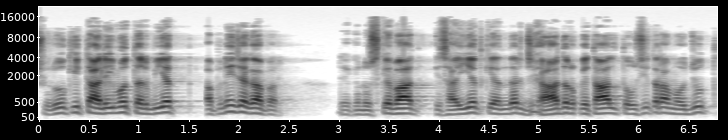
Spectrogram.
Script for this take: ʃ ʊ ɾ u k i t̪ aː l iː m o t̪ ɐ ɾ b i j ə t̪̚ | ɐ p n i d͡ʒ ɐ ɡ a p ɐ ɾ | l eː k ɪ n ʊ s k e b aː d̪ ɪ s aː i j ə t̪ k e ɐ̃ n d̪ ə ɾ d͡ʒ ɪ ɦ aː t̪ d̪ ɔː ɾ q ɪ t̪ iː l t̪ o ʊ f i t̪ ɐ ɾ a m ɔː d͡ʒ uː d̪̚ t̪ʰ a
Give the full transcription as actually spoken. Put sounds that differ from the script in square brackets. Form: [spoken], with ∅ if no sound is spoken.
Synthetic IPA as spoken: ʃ ʊ ɾ u k i t̪ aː l iː m o t̪ ɐ ɾ b i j ə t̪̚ | ɐ p n i d͡ʒ ɐ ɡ a p ɐ ɾ | l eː k ɪ n ʊ s k e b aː d̪ ɪ s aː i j ə t̪ k e ɐ̃ n d̪ ə ɾ d͡ʒ ɪ ɦ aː [∅] d̪ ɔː ɾ q ɪ t̪ [aː] l t̪ o ʊ [s] i t̪ ɐ ɾ a m ɔː d͡ʒ uː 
